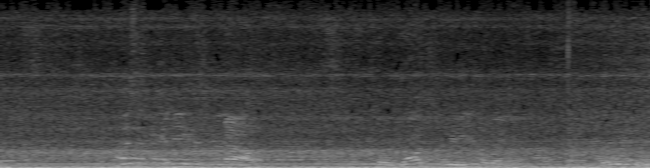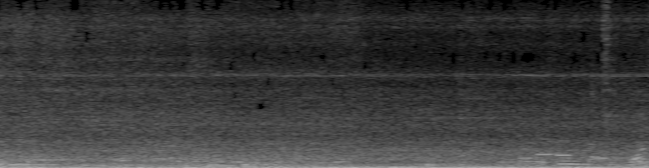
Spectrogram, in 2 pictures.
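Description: Steady low rumble of a glassblowing studio's furnaces and fans running, with faint voices over it.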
